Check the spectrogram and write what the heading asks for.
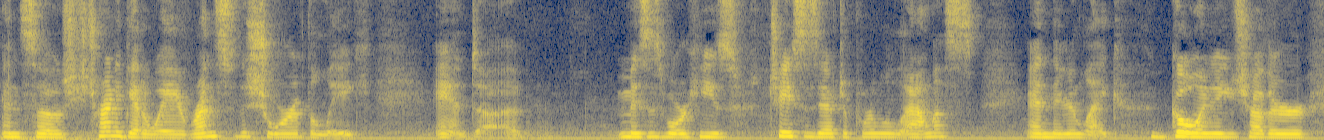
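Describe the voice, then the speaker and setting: Young woman podcast cohost, animated, laughs a lot, acts out lines as she retells a movie. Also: medium pitch, normal speed, slight background noise. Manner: animated, laughing, acting out quotes. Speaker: podcast co-host. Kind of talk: casual chat recapping a film.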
